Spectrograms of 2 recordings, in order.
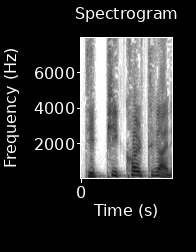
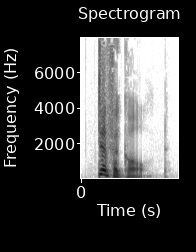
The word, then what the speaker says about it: difficult: 그래서 C U L T에서 뒤에 2는 안거잖아요 그럼 C U L T가 그 c u l t 예요 그래서 어쨌든 예, 발음이 difficult가 아니고요. D를 강하게 하고 difficult, difficult 이렇게 발음하시면 되겠어요.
